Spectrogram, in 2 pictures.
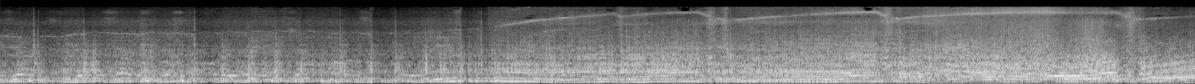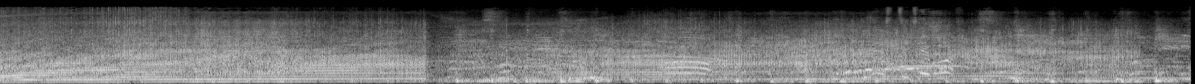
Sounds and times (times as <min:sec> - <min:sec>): Speech: 0:00.0 - 0:04.6, 0:20.3 - 0:22.2
Truck: 0:00.0 - 0:23.9
Music: 0:16.1 - 0:23.9.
